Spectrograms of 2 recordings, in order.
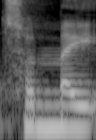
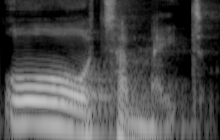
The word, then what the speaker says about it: automate: again notice the two it's not tomate it's not tomato tomato it's t t so it becomes automate autate slow down if you want to improve your pronunciation slow down aut mate then speed up automate automate d d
